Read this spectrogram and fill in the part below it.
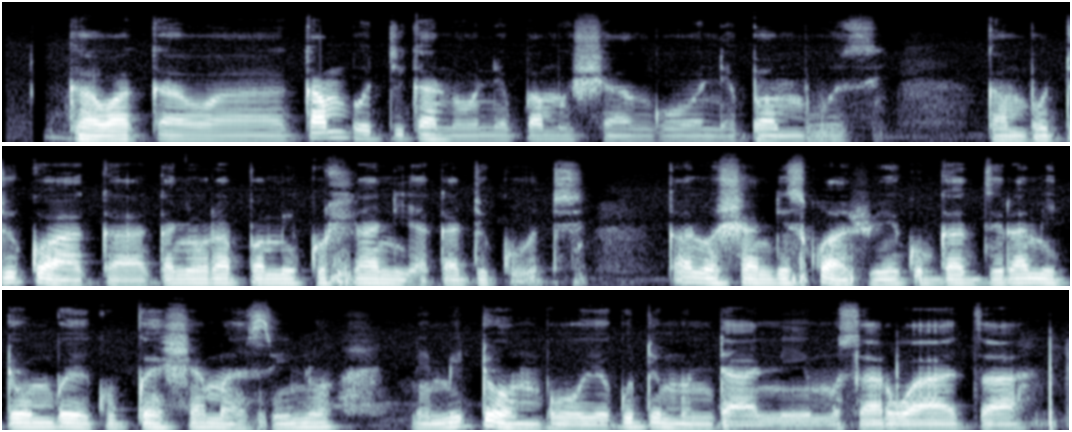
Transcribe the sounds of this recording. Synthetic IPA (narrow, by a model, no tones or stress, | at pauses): ɡʱawakawakambutikanoːne̞kwamuʃaŋɡo̞ne̞pambuːzi | kambutikwakakaɲo̞ɾapamikuɬanijakatikṵːti̥ | kano̞ʃandiswaʐe̞kuɡʱad͡ziɾamito̞mbo̞je̞kuǃeʃamazino̞ne̞mito̞mbo̞je̞kutimundanimusarwaːt͡sa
